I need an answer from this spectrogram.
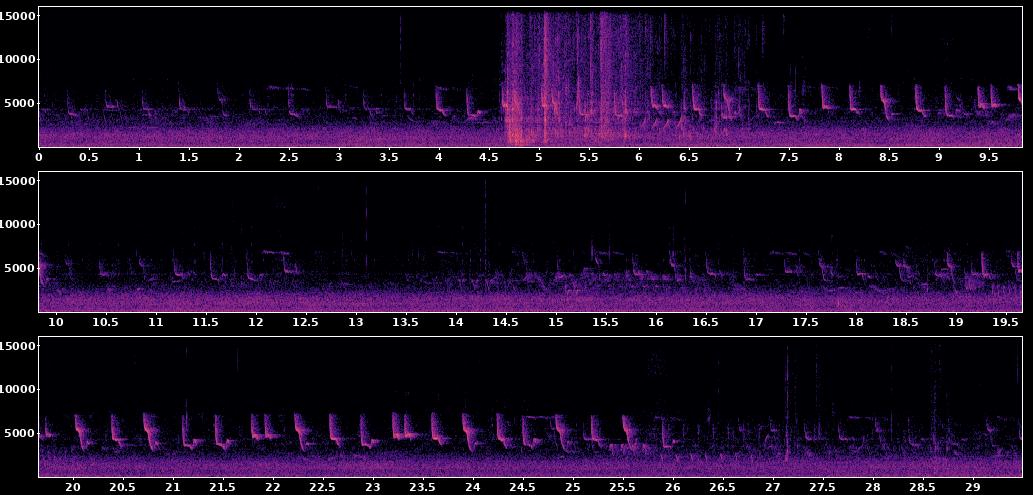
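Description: Outdoor ambience with a small songbird singing two long runs of rapid, high, repeated notes over a steady background hiss. A short, loud rushing burst comes about five seconds in.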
